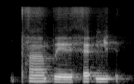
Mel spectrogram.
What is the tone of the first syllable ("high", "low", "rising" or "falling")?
high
